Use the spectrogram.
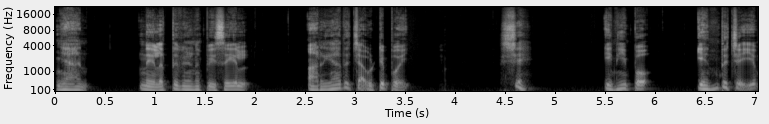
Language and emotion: Malayalam, sad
